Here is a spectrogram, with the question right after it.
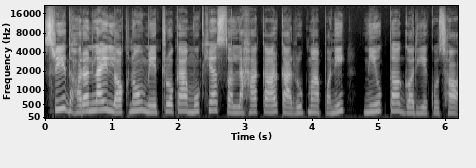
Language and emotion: Nepali, neutral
